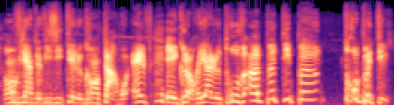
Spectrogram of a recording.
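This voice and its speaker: A bashful little gnome. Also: male voice, high voice, measured pace, creaky, bright, forceful tone, slightly rough, dry recording, studio quality, heavily acted. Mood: polite. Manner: stammering, fussy, earnest. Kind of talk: French cartoon dub.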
